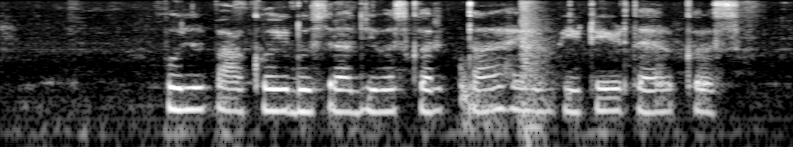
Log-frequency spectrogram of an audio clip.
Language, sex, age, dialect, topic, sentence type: Marathi, female, 18-24, Northern Konkan, agriculture, statement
